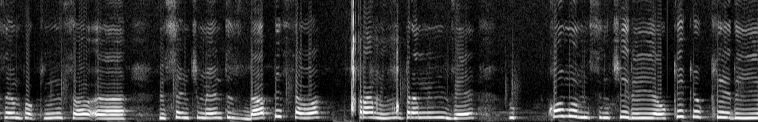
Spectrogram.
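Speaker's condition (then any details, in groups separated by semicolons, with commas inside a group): Cerebral palsy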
